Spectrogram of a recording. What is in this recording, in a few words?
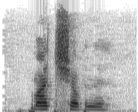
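"мачсявны", Komi, female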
